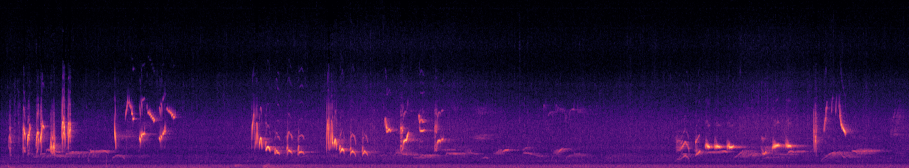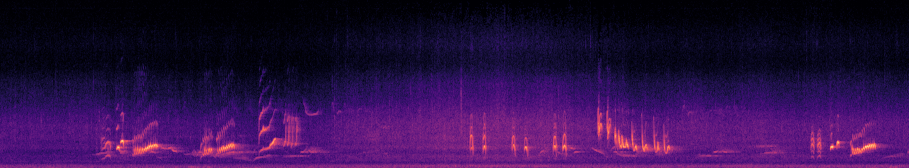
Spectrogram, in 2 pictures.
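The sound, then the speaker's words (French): A song thrush sings alone in bursts of sharp, high, whistled phrases, each note or motif repeated several times, with short pauses between phrases and a faint steady background hum beneath. “Voilà, c'est un sifflet beaucoup plus agressif, plus aigu et avec des notes répétées.”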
